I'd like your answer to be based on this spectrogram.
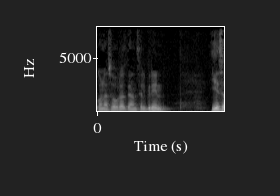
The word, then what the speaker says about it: Grün: que se escribe G-R-U-N, la U con diéresis, entonces es esa U alemana. Anselm Grün ha estado predicando aquí en la Argentina, parece que con cierto renombre, con cierto éxito.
